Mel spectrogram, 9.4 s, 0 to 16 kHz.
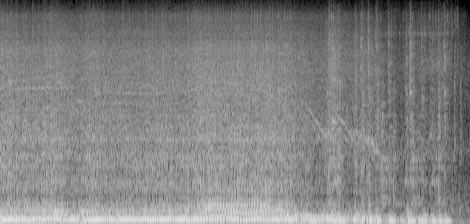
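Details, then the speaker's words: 1997 Mustang freshly rebuilt engine (bent rod replaced), first start: deep, uneven note that spits, sputters and pops when blipped; oil pressure present, lifters quiet; owner wonders if it runs on six cylinders, to diagnose after a heat cycle. "we'll let it warm up do a heat cycle and then we'll diagnose why it's kind of spitting and sputtering"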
